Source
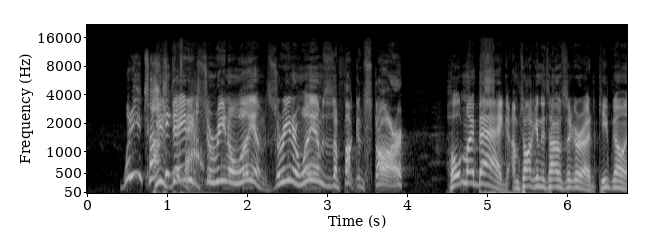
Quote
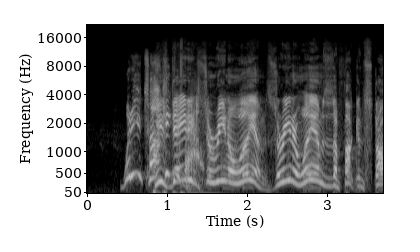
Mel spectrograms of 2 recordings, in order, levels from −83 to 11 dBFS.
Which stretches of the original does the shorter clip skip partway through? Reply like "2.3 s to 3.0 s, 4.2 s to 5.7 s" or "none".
none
